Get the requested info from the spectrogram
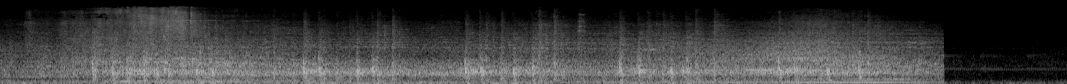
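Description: Steam-hauled passenger train of C11 171 rolling past, coach wheels clicking over the rail joints, loudest in the first couple of seconds. The sound drops off abruptly about nine and a half seconds in, leaving only a faint background.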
